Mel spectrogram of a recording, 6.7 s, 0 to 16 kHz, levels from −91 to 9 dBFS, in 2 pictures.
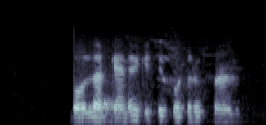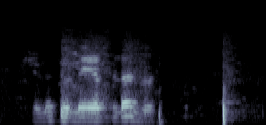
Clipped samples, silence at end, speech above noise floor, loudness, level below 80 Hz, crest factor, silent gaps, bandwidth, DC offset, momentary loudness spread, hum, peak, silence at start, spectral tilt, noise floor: under 0.1%; 0.5 s; 64 dB; -25 LUFS; -62 dBFS; 24 dB; none; 4.7 kHz; under 0.1%; 15 LU; none; -4 dBFS; 0.9 s; -9 dB/octave; -89 dBFS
